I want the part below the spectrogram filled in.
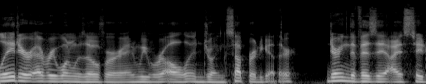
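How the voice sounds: Pitch variation here is ordinary. The voice is a natural reading voice.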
